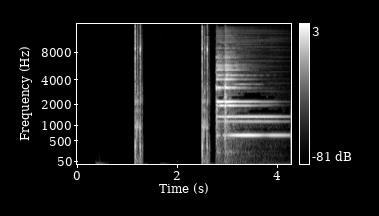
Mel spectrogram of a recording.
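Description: Sound effects of a subscribe-button animation: short mouse clicks about a second in and again about two and a half seconds in, then a notification-bell chime that rings and slowly fades.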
